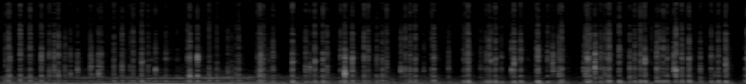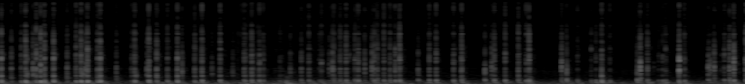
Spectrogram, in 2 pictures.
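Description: Long nails tap rapidly on the top and sides of a hollow plastic star-patterned projector dome held in both hands. The quick, crisp clicks have a hollow plastic tone, with a soft low rumble under the first few seconds. The tapping runs in dense, uneven bursts throughout, each tick dying almost instantly.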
